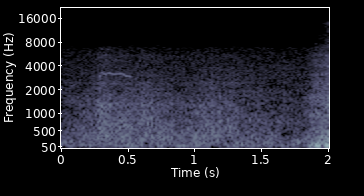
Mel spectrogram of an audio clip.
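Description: Quiet room tone: a faint, steady hiss, with a brief faint high chirp about a third of a second in and a low rustle rising just at the end.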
